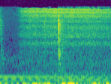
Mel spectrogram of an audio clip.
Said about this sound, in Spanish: Empezamos este episodio practicando tres respiraciones. Una respiración profunda para conectarnos con nuestro cuerpo. Inhalamos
